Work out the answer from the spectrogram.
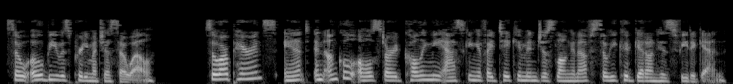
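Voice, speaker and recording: A woman narrating forum posts aloud in a brisk, even storytelling read. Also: on the low side, no room sound.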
